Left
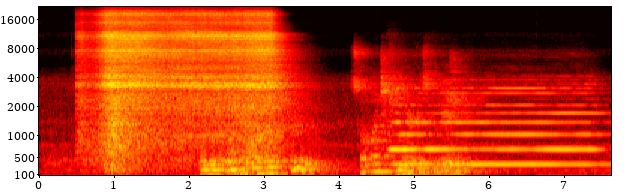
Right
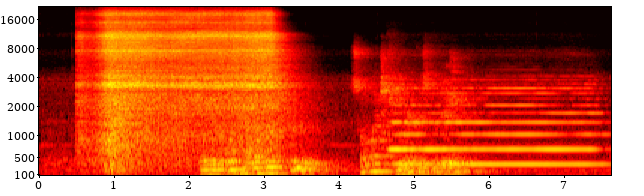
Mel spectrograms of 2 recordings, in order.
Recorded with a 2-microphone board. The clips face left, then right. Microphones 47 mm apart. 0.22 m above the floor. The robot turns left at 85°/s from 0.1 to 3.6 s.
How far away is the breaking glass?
I don't hear breaking glass.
